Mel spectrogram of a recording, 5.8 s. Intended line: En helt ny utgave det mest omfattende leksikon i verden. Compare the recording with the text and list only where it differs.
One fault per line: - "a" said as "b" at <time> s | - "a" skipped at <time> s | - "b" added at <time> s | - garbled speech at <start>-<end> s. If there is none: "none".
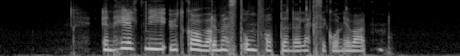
none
